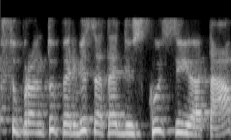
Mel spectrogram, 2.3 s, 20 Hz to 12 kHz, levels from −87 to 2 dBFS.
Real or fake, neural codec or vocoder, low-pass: real; none; 7.2 kHz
